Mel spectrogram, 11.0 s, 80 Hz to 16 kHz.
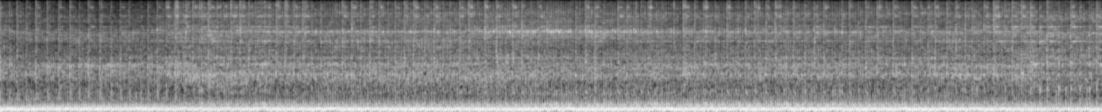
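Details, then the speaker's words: Stihl 009L chainsaw bought used and said to need fuel lines, on its first outdoor start test: a steady, loud two-stroke buzz that holds speed without stumbling or surging, so it runs well despite a broken, leaking fuel line. "That's good news. It runs and it runs really good actually."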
